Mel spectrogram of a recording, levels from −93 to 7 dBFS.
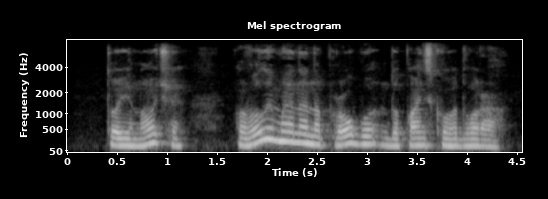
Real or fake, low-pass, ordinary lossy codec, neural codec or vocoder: real; 7.2 kHz; AAC, 48 kbps; none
